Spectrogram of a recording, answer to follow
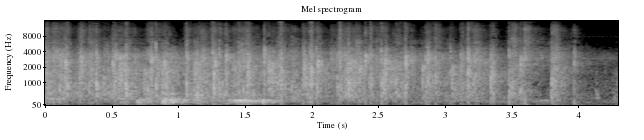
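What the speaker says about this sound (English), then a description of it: "I think we owe a nice applause to this gentleman" A small group claps for a presenter at a talk about an old world gasthaus, with crisp, close hand claps forming a steady, moderately loud patter and a brief murmur of voices partway through.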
